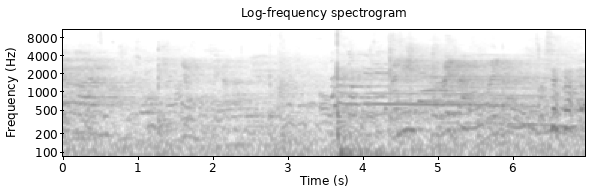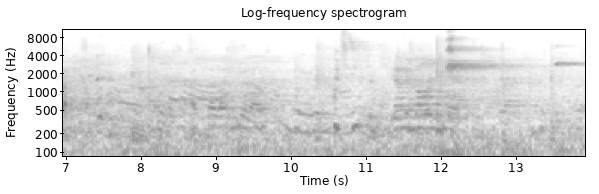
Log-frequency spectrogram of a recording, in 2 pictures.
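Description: A ball thuds on the wooden floor.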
